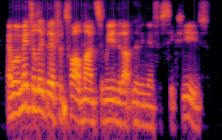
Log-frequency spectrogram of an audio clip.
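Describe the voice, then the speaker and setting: A man with an Australian accent speaks at a medium pitch with ordinary pitch variation. The background is quiet. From Melbourne northern suburbs, Australia. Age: 40s. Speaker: keynote speaker. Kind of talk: keynote talk. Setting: virtual event. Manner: conversational.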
